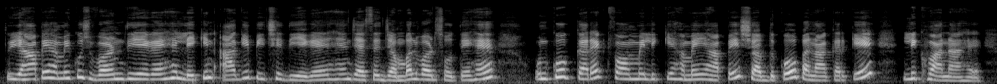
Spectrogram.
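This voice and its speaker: A woman's voice: a little high, moderate pace. A woman teaching a worksheet lesson to young children, patiently sounding out words syllable by syllable.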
